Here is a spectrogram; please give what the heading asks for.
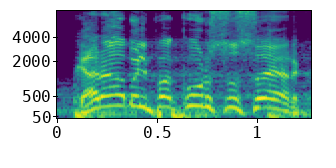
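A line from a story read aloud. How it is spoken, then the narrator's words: Shouted from masthead. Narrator (Russian): крикнул вперед смотрящий из стопа мачты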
